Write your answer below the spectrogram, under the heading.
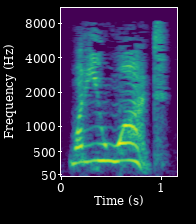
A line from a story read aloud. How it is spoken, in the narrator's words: he shouted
